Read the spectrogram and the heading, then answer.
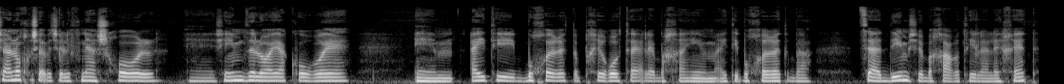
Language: Hebrew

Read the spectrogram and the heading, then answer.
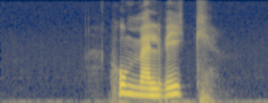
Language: Norwegian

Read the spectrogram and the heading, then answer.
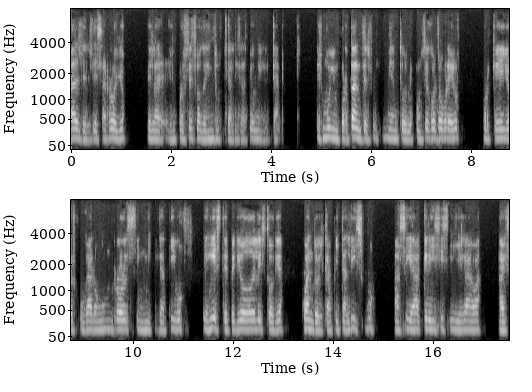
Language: Spanish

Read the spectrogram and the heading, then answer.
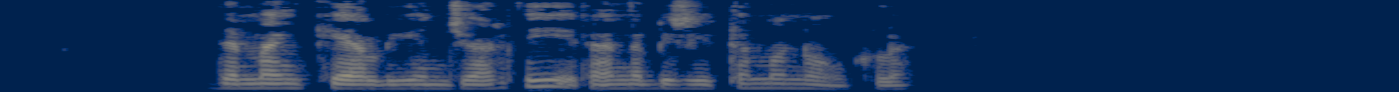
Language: Catalan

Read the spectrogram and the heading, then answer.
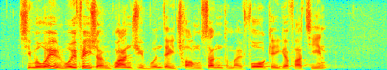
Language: Cantonese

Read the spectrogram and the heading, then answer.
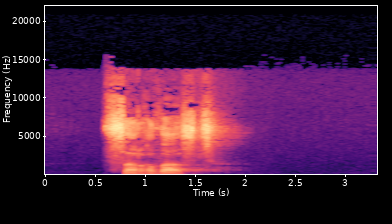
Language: Kabyle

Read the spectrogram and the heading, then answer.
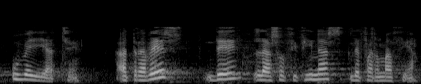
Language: Spanish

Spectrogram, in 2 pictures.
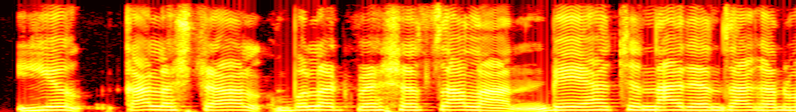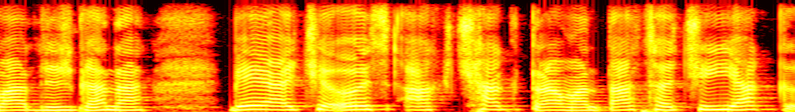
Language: Kashmiri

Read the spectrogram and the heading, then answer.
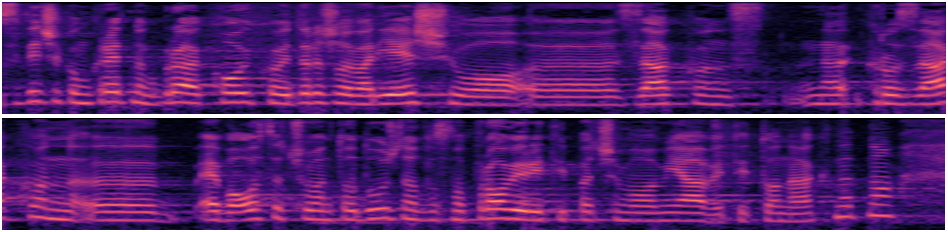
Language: Croatian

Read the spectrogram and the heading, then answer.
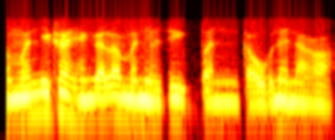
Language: Manipuri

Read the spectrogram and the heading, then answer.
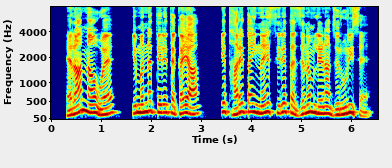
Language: Haryanvi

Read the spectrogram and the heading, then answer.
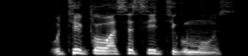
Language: North Ndebele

